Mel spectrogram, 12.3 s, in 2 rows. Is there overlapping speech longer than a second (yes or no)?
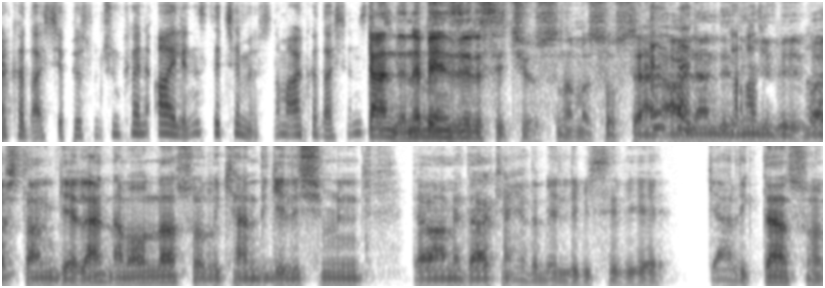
yes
